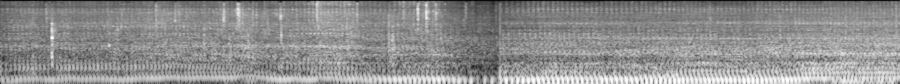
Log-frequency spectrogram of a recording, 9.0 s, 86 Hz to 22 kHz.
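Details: Barn-find Kawasaki Bayou 220 ATV on test drive after repairs (filthy carburetor cleaned, new battery, oil and air filters, rear right wheel bearing and seal): steady single-cylinder putter dropping briefly then picking up evenly under throttle, no knocks or rattles; running really good.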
